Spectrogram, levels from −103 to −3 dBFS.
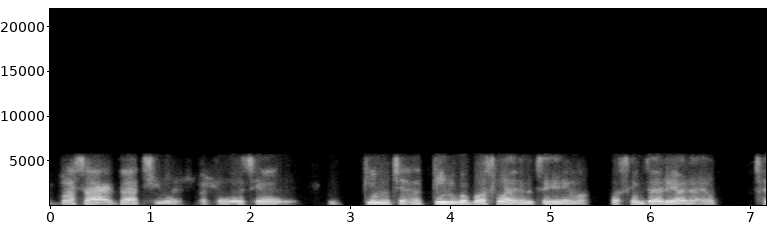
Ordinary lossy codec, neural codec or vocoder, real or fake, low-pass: Opus, 16 kbps; codec, 16 kHz, 1 kbps, FreqCodec, smaller model; fake; 5.4 kHz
